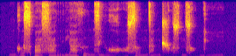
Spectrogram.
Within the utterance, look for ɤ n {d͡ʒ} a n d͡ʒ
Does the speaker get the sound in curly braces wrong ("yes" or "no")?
yes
